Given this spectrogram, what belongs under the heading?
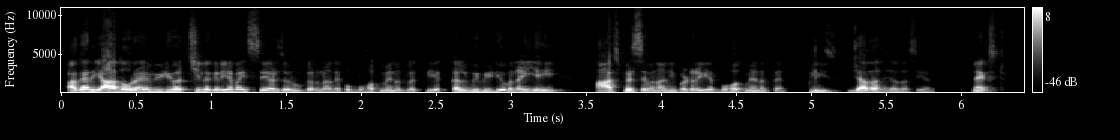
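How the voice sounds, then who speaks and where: Guy teaching vocab tricks, rattles off words quick, chants them over and over. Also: sits high, darkish tone. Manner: fast, chatty, repeats key words in chanting rhythm. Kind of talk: exam-prep vocabulary lesson with memory tricks.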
